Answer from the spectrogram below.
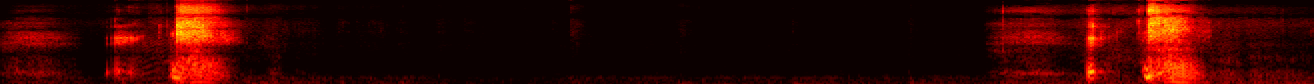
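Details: Sneezing from a woman with a cold: two sneezes, each a quick breath in then a sharp explosive burst, separated by silence.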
